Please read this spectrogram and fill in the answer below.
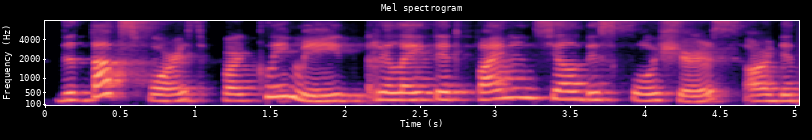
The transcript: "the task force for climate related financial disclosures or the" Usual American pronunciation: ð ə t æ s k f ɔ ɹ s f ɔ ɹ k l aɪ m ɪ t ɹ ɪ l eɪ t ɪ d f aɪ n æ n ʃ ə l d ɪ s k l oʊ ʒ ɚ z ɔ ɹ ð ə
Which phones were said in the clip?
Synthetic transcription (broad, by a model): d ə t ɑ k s f ɔ ɹ s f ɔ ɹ k l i m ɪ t ɹ ɪ l eɪ t ɪ d f aɪ n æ n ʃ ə l d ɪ s k l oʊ ʃ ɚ s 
